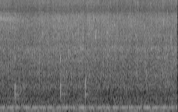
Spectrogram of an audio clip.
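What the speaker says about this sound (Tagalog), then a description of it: "Una kong ginisa sibuyas, bawang, luya, at kamatis." Onion, garlic, ginger and tomato sautéing in a pan, a steady close sizzle with a low hum underneath and a few light utensil taps.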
